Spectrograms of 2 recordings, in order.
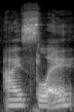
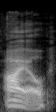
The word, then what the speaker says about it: isle: the next word is isle isle is a weird word so yes there's an s in the word isle but it is not pronounced i slay it's pronounced i'll isle with an a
